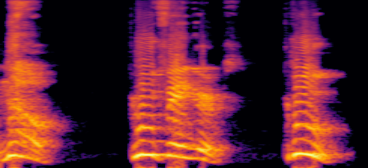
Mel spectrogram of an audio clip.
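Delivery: shrill, very loud, high, bossy barking voice. Retelling a father's demands at dinner: imitating someone barking orders. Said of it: "my dad barking orders at me".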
